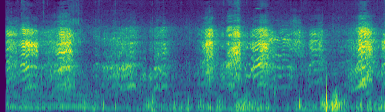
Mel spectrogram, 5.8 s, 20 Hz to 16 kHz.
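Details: A gathering of macaws in front of a house in Jaumave, Tamaulipas, in February 2015 gives loud, harsh, grating squawks in overlapping bursts every half second to second over a low background rumble.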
